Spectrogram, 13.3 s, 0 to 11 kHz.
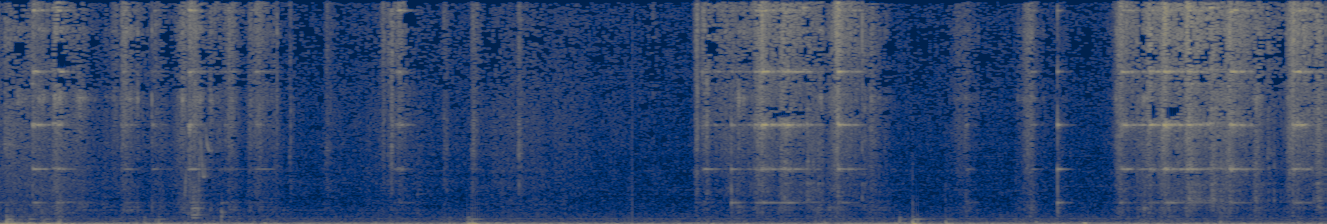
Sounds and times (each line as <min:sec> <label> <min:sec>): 0:00.0 sitting inside its bowl eating bird seed 0:05.3
0:06.9 sitting inside its bowl eating bird seed 0:13.2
